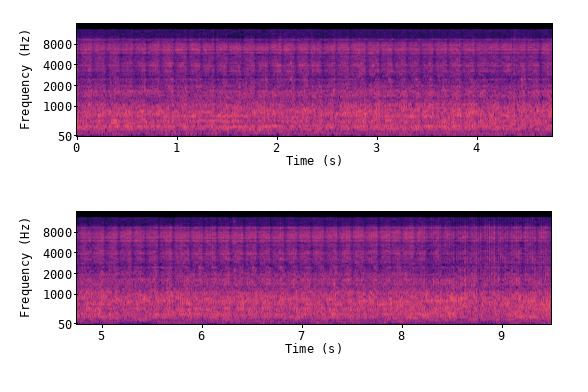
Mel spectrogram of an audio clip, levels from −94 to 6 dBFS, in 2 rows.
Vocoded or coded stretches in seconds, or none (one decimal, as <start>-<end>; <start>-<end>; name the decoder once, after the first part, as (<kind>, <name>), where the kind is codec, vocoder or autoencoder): 0.0-2.8 (codec, SNAC); 4.1-5.8; 7.9-9.5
